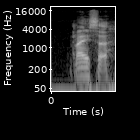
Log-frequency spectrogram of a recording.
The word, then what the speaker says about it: Mesa: Okay, like, think of the month of May, and then Sa. Mesa. – Mesa. – I've got it. GM2K says Mesa, and then Gruntling says, I'll make a mess of you.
